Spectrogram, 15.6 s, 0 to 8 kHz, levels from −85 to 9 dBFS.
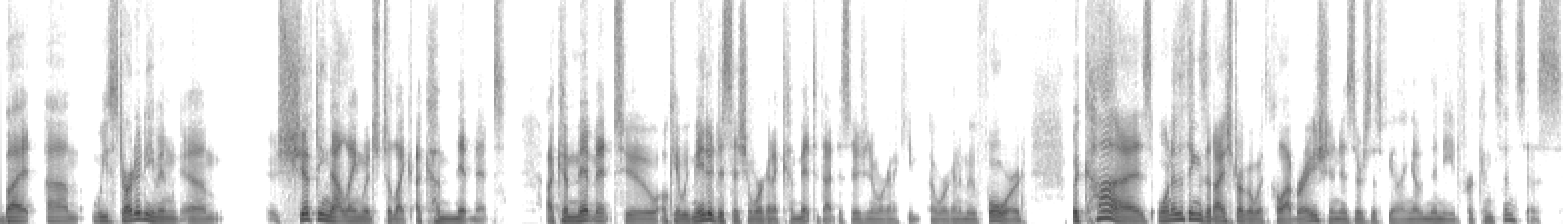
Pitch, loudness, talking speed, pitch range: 120 Hz, -29 LUFS, 205 wpm, 110-140 Hz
